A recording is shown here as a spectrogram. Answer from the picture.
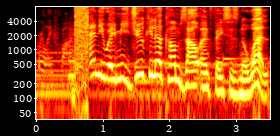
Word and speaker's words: Megicula: How do I pronounce it? It's Megicula.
